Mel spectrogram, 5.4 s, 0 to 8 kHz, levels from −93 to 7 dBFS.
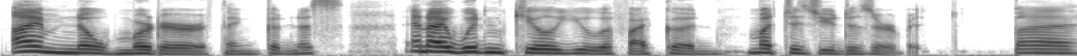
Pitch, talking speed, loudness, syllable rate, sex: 180 Hz, 190 wpm, -20 LUFS, 5.1 syllables/s, female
